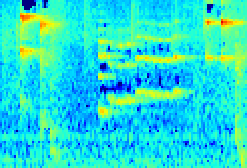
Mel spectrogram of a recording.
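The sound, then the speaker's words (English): A small helper monkey, Katie, gives a series of high, thin squeaks and chirps, some short and some drawn out, coming in a couple of bursts with no one talking, at a home in Weston, Massachusetts. “That's Katie, the helper monkey”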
